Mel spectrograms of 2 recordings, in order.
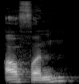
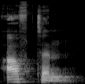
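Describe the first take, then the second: First: "often" as OFF-un, silent T; T left out. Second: "often" as OFF-tun, T heard; T sounded. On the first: Teacher contrasts two ways of saying often, silent T. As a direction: go straight from F to N in "often". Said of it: "omitting the T". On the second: Teacher contrasts two ways of saying often, T pronounced. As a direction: put a clear T after the F in "often". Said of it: "not often". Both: Shown as a demonstration.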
